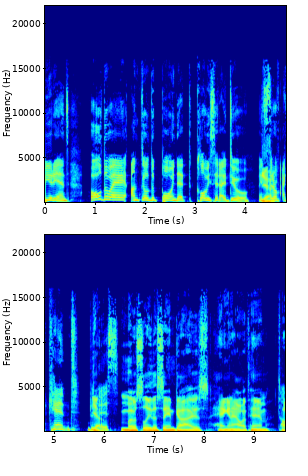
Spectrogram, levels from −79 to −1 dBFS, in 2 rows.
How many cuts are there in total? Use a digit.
1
